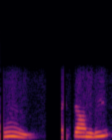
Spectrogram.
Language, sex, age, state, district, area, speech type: Maithili, female, 30-45, Bihar, Begusarai, urban, conversation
